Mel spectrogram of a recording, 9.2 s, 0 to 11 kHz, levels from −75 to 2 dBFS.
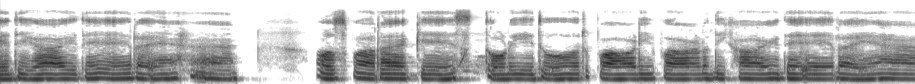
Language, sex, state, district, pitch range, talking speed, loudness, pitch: Hindi, male, Rajasthan, Jaipur, 140-150 Hz, 100 wpm, -18 LUFS, 145 Hz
